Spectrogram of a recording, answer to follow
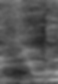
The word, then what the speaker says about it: pseudo: Similarly अगर किसी meaningful word से पहले स्यूडो लग जाए, पी साइलेंट होगा, PSEUDO स्यूडो, तो उसका मतलब होता है फॉल्स।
